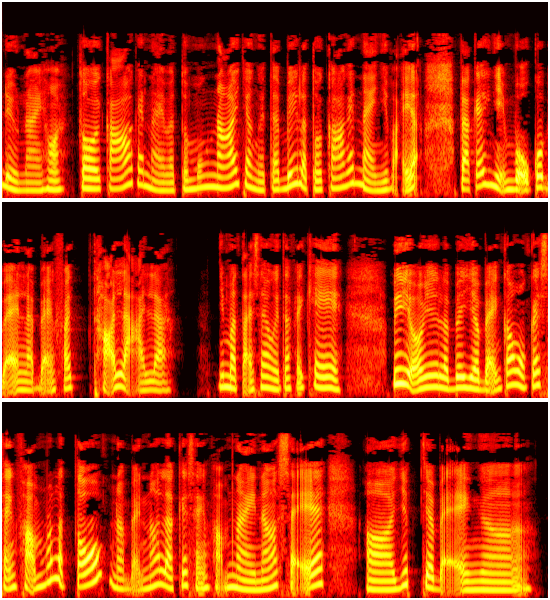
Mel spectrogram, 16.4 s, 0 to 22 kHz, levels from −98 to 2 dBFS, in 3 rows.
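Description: Speech runs the whole way through with plainly audible MP3 compression: the upper band sounds watery and swirly as weak frequency components drop in and out between frames. S sounds pick up a metallic chirp, and consonant onsets smear. The amount of damage fits a low bitrate of around 48 kbps, which is the likely cause. Between "điều này thôi" and "tôi có cái này", at about 0.75 to 0.77 s, there is pre-echo. A hiss about 17 dB above the surrounding floor spreads over roughly 27 ms ahead of a sharp attack, and the attack sounds softened. The encoder spread the quantisation noise meant for the loud onset across its whole transform window of about 48 ms. The hiss suggests it stayed on long blocks instead of switching to short ones for the transient.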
